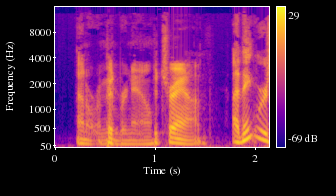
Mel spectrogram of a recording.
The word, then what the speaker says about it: Patreon: next but that's true it's not patreon it's patreon pay rhymes with hey ha ha you know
